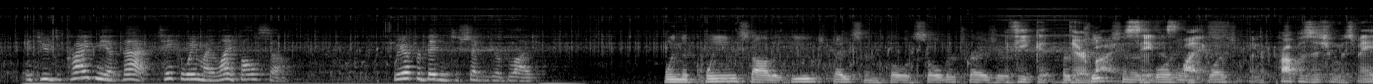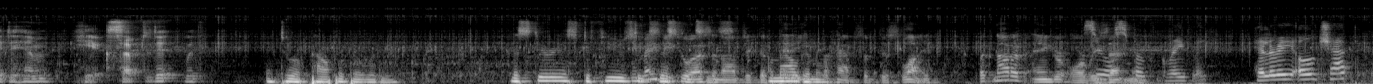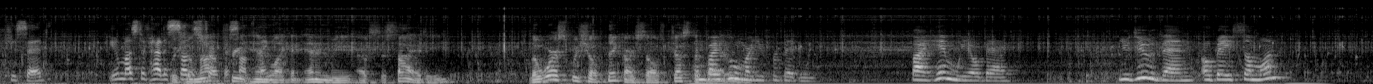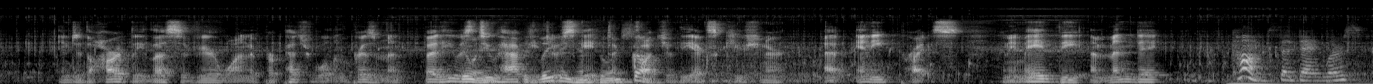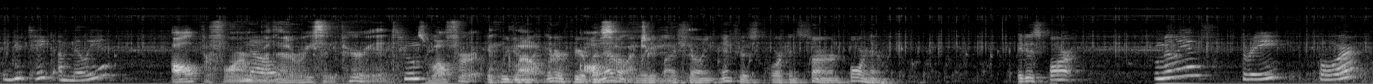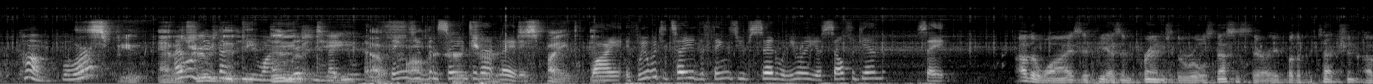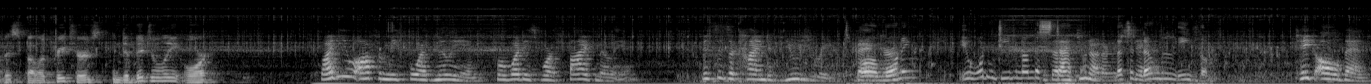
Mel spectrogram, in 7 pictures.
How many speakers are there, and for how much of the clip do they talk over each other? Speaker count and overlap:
6, about 23%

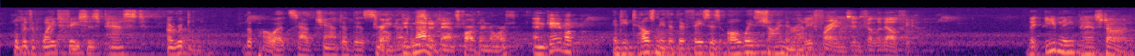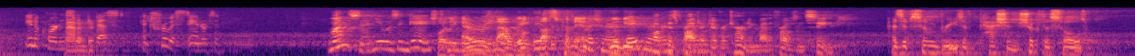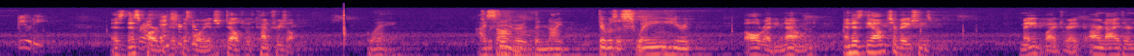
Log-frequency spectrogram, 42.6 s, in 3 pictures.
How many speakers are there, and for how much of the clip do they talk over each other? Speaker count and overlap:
10, about 18%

